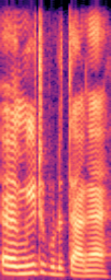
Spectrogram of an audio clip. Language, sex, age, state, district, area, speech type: Tamil, female, 45-60, Tamil Nadu, Dharmapuri, rural, spontaneous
